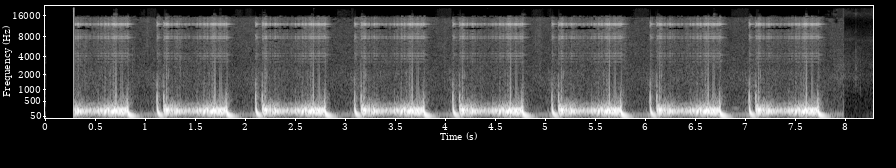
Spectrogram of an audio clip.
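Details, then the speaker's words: Mitral stenosis (mitral narrowing) auscultation: slow regular heartbeat with loud S1, opening snap and long low diastolic rumble filling each pause, the Duroziez triad of mitral stenosis. "c'estàd l'éclat de B1 le rlement diastolique le claquement de vitral ég rythme de dur et ce rythme se présente en cas d'un rétréissement mal on entend ce bruit de cette"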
